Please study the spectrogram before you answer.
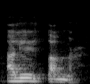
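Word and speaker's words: القمر: But if you have Qamar, then, and you write Al in front of it, then you will have Al-Qamar. So here Al is pronounced in full.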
